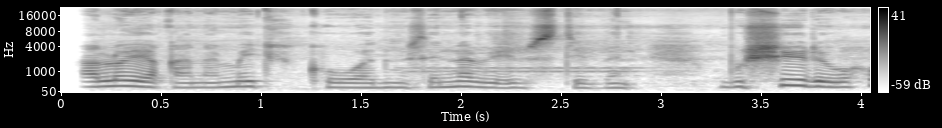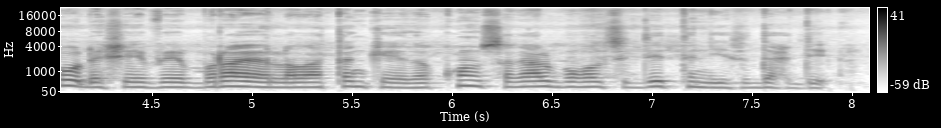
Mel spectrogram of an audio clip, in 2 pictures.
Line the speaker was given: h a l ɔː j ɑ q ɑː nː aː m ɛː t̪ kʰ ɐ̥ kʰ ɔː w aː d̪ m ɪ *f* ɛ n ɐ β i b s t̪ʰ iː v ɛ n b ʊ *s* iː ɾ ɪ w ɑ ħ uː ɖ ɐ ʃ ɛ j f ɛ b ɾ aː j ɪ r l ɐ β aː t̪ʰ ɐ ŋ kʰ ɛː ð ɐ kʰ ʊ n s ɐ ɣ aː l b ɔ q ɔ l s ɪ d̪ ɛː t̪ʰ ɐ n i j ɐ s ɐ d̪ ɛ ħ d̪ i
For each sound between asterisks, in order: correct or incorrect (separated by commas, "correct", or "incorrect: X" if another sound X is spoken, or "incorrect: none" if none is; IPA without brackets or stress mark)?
incorrect: s, incorrect: ʃ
